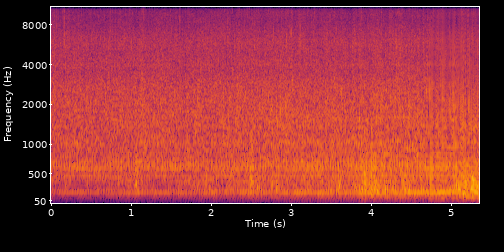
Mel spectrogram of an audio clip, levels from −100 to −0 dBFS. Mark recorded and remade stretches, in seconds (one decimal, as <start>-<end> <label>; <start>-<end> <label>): 0.0-4.7 recorded; 4.7-5.4 remade

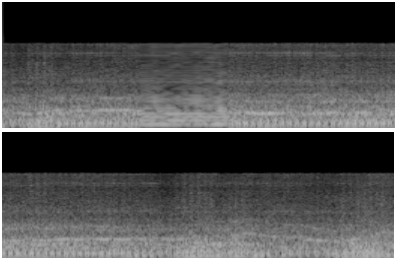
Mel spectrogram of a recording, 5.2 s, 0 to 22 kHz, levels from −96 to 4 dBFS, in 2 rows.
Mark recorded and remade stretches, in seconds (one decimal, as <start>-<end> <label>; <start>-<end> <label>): 0.0-0.9 recorded; 0.9-1.5 remade; 1.5-5.2 recorded

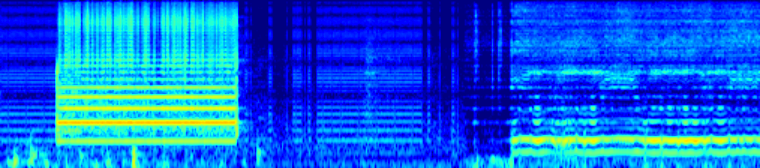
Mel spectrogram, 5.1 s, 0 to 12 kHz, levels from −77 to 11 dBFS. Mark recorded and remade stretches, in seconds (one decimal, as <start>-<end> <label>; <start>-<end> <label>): 0.0-3.1 recorded; 3.1-5.1 remade

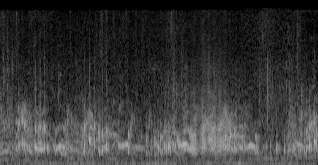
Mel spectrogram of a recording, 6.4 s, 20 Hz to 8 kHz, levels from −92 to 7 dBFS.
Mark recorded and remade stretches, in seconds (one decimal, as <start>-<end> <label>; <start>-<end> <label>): 0.0-3.8 recorded; 3.8-4.6 remade; 4.6-6.4 recorded

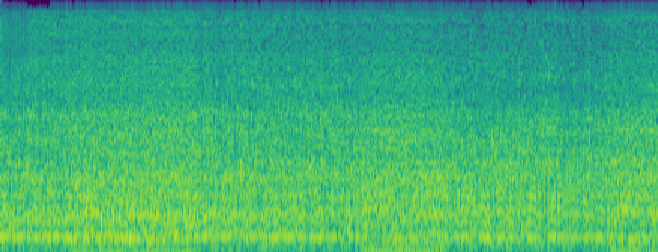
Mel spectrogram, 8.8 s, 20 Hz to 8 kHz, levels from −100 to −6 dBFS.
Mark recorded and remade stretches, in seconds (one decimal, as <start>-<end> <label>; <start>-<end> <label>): 0.0-0.9 remade; 0.9-2.6 recorded; 2.6-4.8 remade; 4.8-5.9 recorded; 5.9-8.1 remade; 8.1-8.8 recorded

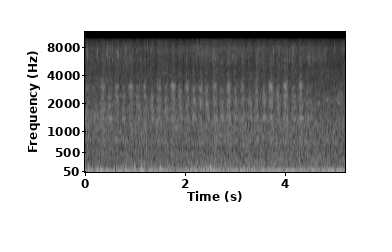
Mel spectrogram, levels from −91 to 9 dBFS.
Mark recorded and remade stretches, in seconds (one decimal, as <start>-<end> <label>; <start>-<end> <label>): 0.0-5.2 recorded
